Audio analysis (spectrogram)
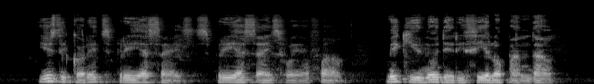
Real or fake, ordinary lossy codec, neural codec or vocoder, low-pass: real; Opus, 64 kbps; none; 10.8 kHz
